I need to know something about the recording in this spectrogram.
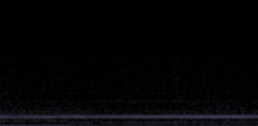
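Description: A steady, held pitched tone of one note with a low hum beneath it.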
